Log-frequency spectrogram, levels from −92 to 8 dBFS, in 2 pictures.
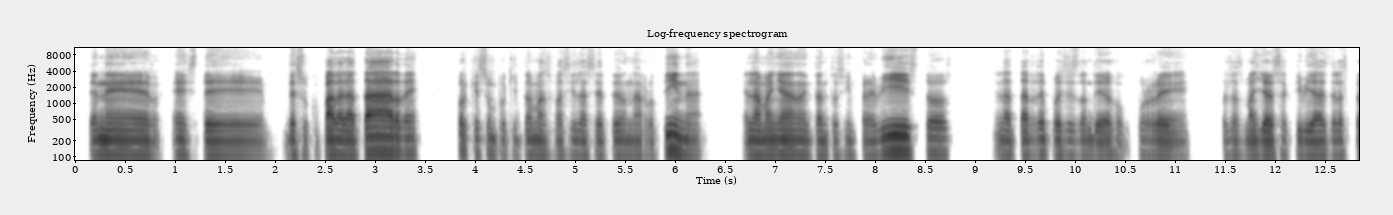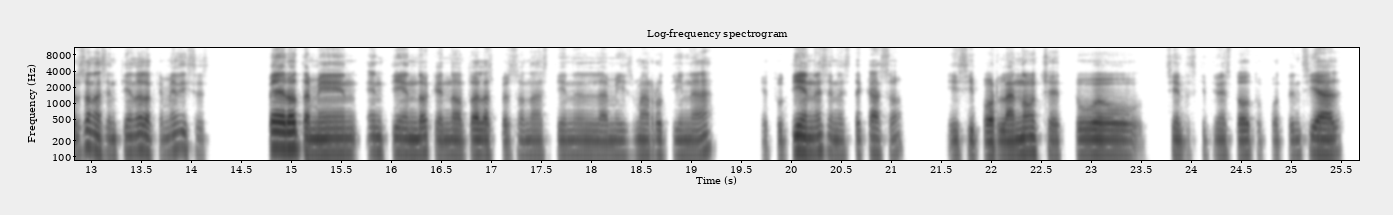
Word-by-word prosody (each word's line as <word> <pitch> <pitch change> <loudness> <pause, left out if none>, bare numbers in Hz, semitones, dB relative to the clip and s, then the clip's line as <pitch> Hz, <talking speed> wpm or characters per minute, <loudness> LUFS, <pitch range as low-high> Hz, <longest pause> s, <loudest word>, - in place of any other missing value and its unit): tener, 105 -1 +2
este, 100 -1 -3 0.2
desocupada 105 0 +2
la 100 -1 +3
tarde, 115 0 +7 0.3
porque 110 - -6
es 110 - -18
un 110 -2 -8
poquito 105 0 -10
más 105 -2 -5
fácil 100 0 -10
hacerte 100 0 -6
una 100 0 -6
rutina, 105 +1 0 0.4
en 105 +2 -3
la 105 - +3
mañana 105 0 +2
no 105 - -2
hay 105 -1 -5
tantos 100 0 -8
imprevistos, 115 +3 +2 0.4
en - - -15
la 105 - -2
tarde, 105 +2 -3
pues, 105 -1 -6
es 100 - -10
donde 105 -1 -4
ocurre, 100 -1 -5 0.3
pues, 100 - -16
las 100 -1 -11
mayores 100 0 0
actividades 100 -1 -3
de 100 - -8
las 100 -1 -7
personas. 120 +1 -2
Entiendo 120 +4 -3
lo 120 -4 +1
que 105 - -17
me 130 +5 -5
dices, 120 -7 -10 0.6
pero 145 -1 +10
también 115 -1 +2
entiendo 115 0 -1
que 105 -2 -5
no 105 0 -2
todas 110 +1 +2
las 105 -1 -1
personas 105 0 -10
tienen 105 -1 -7
la 100 0 -5
misma 105 +1 -6
rutina 105 +4 -6 0.4
que - - -18
tú 105 - -14
tienes 120 +2 +5
en 105 -3 -6
este 105 +1 -11
caso, 110 -1 -6 0.4
y 100 +1 -9
si 105 +1 -7
por 100 0 +1
la 100 0 +4
noche 110 -2 0
tú 105 -1 +1 0.2
sientes 105 -1 -8
que - - -21
tienes 105 0 -10
todo 105 0 -1
tu 100 - -23
potencial 105 +3 0
105 Hz, 165 wpm, -23 LUFS, 100-110 Hz, 0.6 s, pero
